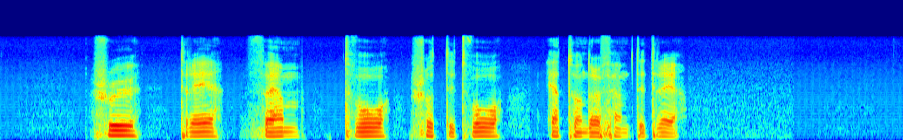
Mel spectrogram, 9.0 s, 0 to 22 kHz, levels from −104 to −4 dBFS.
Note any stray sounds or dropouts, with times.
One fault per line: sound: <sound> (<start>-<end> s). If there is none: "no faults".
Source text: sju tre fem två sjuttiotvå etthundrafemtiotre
no faults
